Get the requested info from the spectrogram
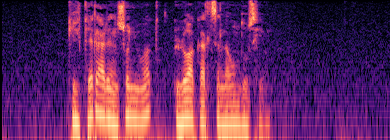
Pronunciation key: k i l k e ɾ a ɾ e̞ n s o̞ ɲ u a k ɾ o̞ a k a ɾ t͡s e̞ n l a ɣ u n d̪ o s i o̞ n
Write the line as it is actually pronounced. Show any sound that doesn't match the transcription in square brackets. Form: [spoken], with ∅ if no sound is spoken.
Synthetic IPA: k i l k e ɾ a ɾ e̞ n s o̞ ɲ u a k [l] o̞ a k a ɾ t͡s e̞ n l a ɣ u n d̪ [u] s i o̞ n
